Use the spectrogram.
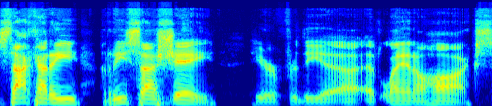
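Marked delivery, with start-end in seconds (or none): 0.0-1.6 word pronounced with a French accent. Naming the number one overall pick for the Atlanta Hawks in a French accent. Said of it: "in my French accent".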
